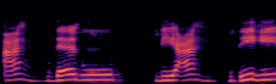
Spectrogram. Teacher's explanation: huruf ha sukun yang dia basic-nya adalah rokhwah biasanya dia benar-benar harus dialirkan sampai ahd enggak boleh terputus sampai dal, karena hakikat dari huruf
